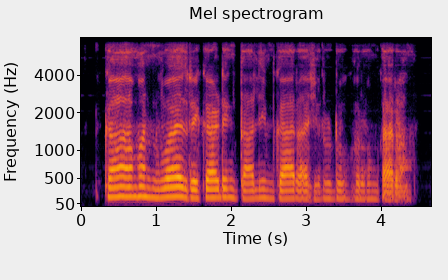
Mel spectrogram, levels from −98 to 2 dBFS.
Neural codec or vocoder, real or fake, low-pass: vocoder, 22.05 kHz, 80 mel bands, HiFi-GAN; fake; 7.2 kHz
